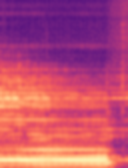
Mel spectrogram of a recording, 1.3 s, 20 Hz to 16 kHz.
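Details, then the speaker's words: Fender Deville 212 tube amp on clean channel, volume about 2.5: guitar note gritty, fuzzy and chunky, breaking up really early; cause found as failed screen grid resistors (power tubes also replaced) after amp quit. "breaking up really really early"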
